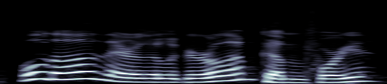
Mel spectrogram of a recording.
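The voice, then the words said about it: Failed attempt at Irish accent. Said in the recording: “you have to read everything that he says in an Irish accent. ... Can I do an Irish accent? Probably not. ... Nope. That's not it. That's not it.”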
